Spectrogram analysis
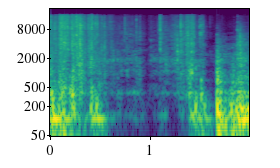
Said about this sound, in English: This is quality entertainment, kids. When you can hear drawers opening and shit moving around. This is why people tune in.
